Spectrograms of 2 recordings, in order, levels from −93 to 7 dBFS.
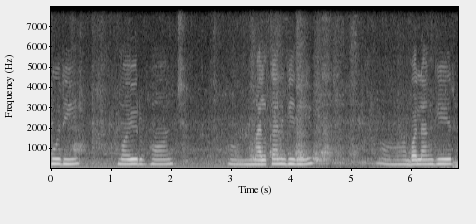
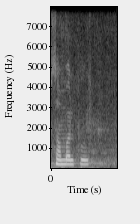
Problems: constant background noise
